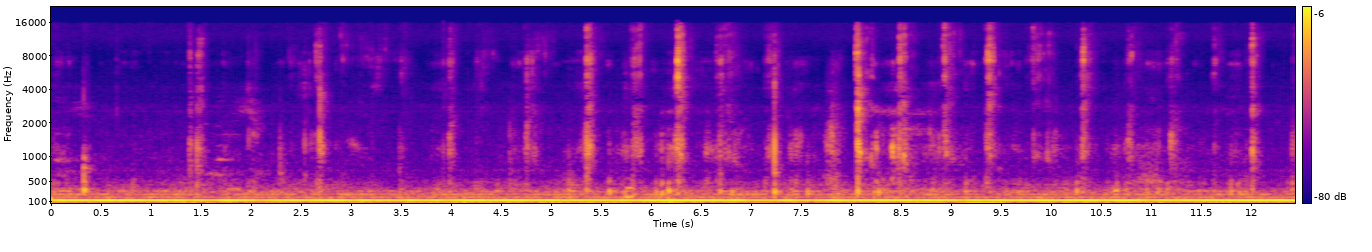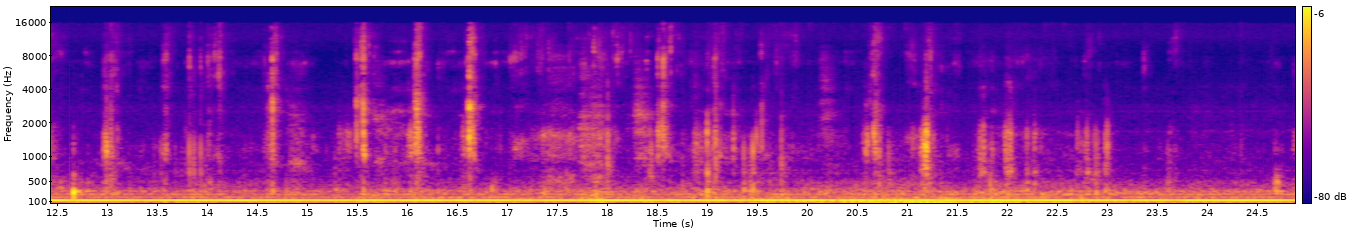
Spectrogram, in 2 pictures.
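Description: Close-up chewing of mutton biryani eaten by hand: wet mouth clicks, smacks and bites at an uneven pace, over a steady low hum.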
